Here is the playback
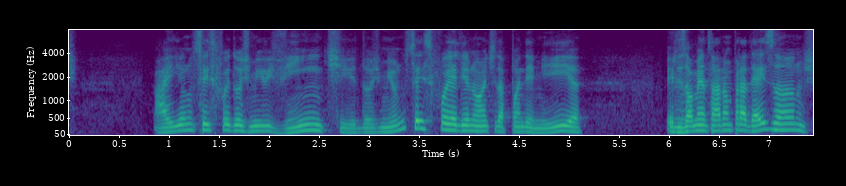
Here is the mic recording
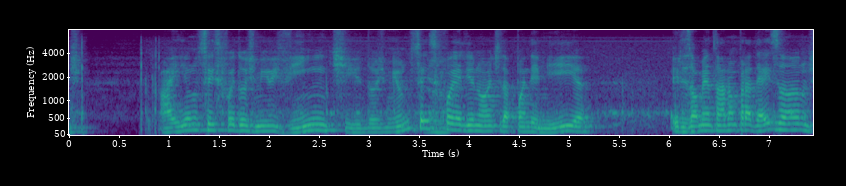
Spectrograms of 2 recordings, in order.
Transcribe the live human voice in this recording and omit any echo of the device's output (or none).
aham,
